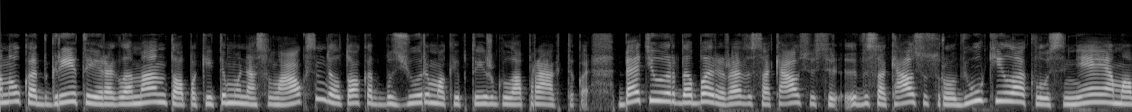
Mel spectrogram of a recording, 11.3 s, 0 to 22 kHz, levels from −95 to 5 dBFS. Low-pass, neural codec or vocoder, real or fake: 7.2 kHz; none; real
